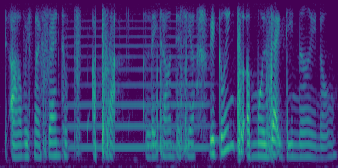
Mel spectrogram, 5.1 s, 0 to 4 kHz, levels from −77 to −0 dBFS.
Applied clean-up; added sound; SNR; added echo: none; Wind instrument, woodwind instrument; 14 dB; none.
